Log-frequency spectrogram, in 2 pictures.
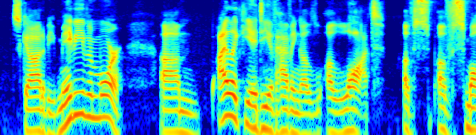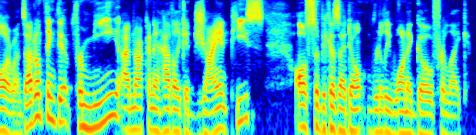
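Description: A man with an ordinary speaking voice, medium pitch and lively intonation talks at a moderate pace in a dry, close sound with no echo. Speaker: show contributor. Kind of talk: casual chat.

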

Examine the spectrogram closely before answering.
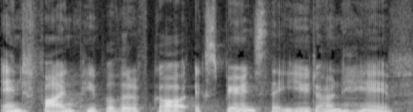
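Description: A woman speaks with a New Zealand accent at a fairly quick pace. Her pitch is very deep and low. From New Zealand, Bay of Plenty. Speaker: business founder. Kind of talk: interview.

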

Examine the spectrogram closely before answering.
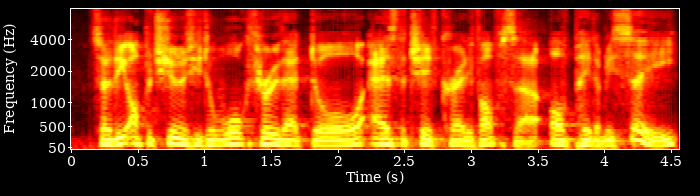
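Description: Moderate pace and medium pitch from a man with an Australian accent. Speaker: breakfast radio host, former creative executive. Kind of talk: interview.

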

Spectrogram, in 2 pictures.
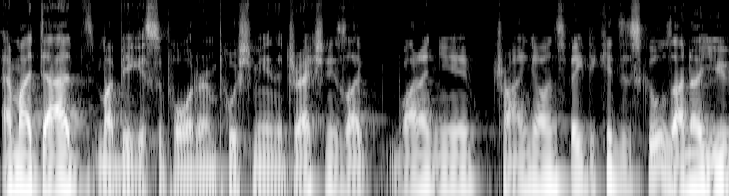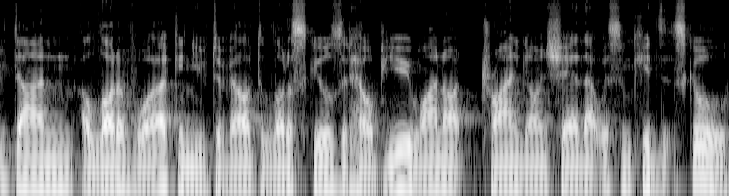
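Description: A man with an Australian accent talks at a very fast pace. His medium-pitched voice keeps a fairly even intonation. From Australia, Sydney's northern beaches. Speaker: former pro surfer, mental health advocate. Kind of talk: casual interview chat.

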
